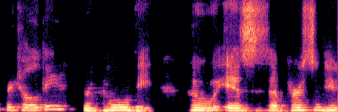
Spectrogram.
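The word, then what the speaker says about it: Bartholdi: right is that the house of Bertolli did I can't quite say it right say it right bertoldi who is the person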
